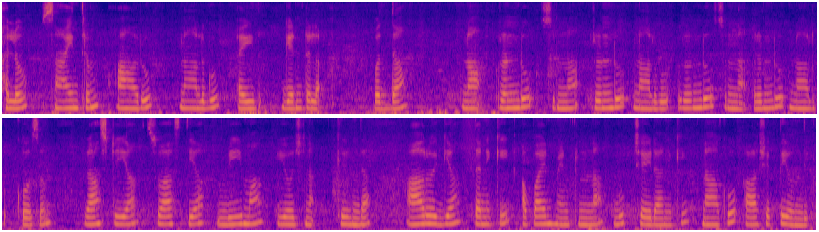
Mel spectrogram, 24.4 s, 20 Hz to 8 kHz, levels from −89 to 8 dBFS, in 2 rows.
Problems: constant background noise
